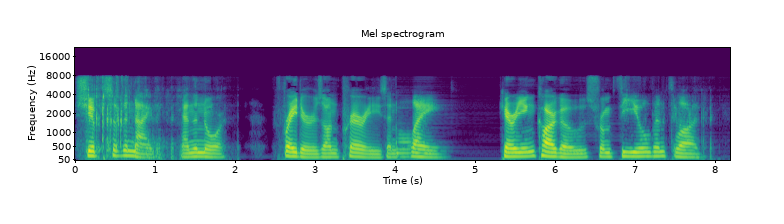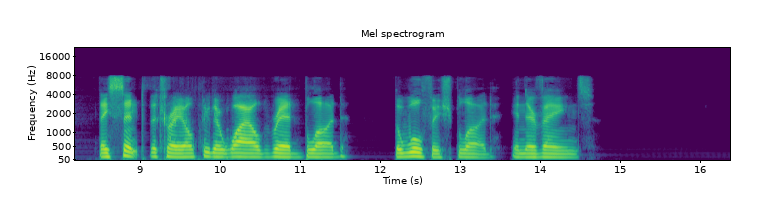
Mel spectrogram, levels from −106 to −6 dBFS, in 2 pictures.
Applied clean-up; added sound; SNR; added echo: neural mask model DeepFilterNet 3.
